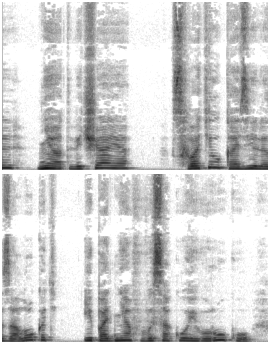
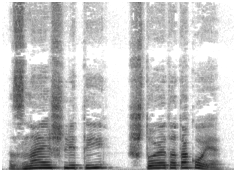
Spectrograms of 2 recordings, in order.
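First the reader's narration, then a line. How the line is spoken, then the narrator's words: Sharp question. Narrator (Russian): резко спросил Джааль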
